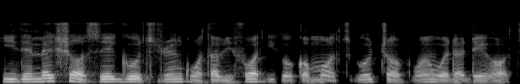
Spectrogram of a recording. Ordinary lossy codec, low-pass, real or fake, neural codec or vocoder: none; 7.2 kHz; real; none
